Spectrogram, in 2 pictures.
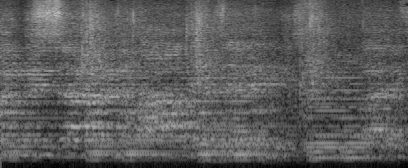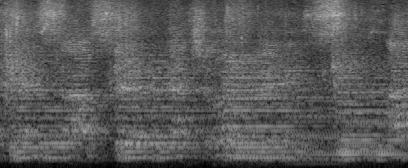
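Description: Men's choir singing in several parts, holding chords that change every half second to a second, with the s-sounds of the sung words showing through.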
